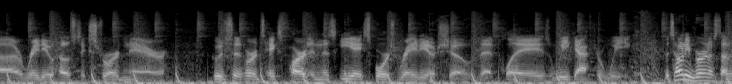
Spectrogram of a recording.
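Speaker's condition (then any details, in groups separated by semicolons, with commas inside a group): No condition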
